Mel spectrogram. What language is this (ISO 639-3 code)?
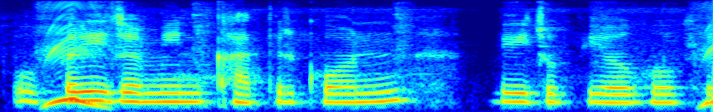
bho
